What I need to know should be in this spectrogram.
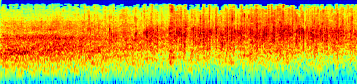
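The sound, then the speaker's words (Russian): Sustained audience applause in agreement, a dense, steady wash of many hands clapping at a constant loud level, with no pauses or voices standing out. “Вот ваши аплодисменты, говорят, видели и согласны.”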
